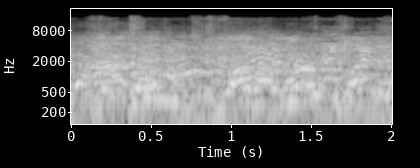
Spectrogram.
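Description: Several voices talking loudly over one another in a heated argument, the words lost in the overlap.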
